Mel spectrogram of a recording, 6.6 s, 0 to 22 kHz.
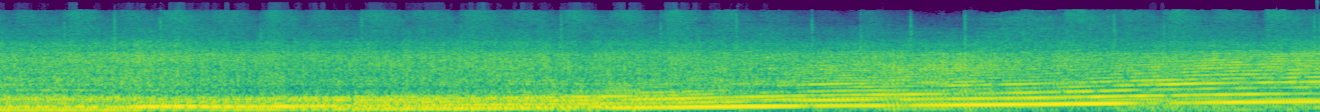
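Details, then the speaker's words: Dyno pull on a 1987 Suzuki GSX-R 1100 carbureted four after carb cleaning and rejetting: clean, steady rise through the revs with no misses or flat spots; the last run was smooth, the one before a bit choppy, air/fuel good. "did you hear how the last run was smooth it was good yeah good and the other run before that it was just kind of Chucky but good impact the air/fuel grapples good"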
